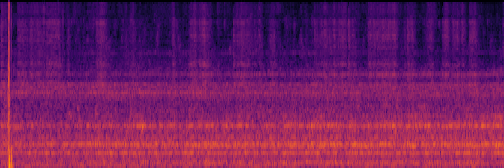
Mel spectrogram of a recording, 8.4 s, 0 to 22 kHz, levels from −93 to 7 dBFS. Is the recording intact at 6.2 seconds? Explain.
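No. At 6.2 seconds, as throughout the clip, the sound has a swirly, smeared, hollow quality with blurred attacks, likely from generation loss: repeated lossy re-encoding, about five passes consistent with Opus near 48 kbit/s, each on a shifted frame grid. A single encode at that rate, reaching 20.4 kHz, would not sound this degraded.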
